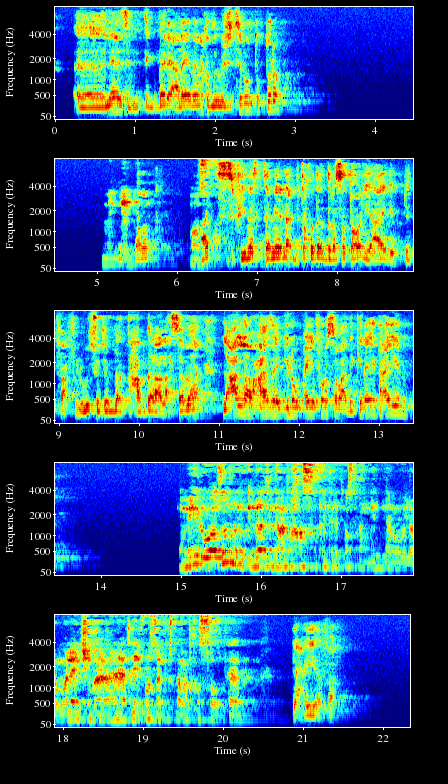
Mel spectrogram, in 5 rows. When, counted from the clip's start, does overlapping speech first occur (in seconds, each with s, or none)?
none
